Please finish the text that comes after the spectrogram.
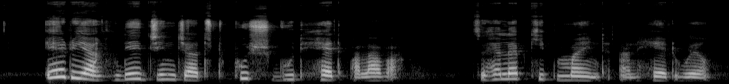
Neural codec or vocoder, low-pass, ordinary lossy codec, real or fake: vocoder, 48 kHz, 128 mel bands, Vocos; none; none; fake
